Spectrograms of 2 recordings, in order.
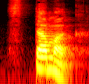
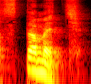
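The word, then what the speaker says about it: stomach: वैसे ही स्टमक, नॉट स्टमच, इट्स स्टमक, स्टमक।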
